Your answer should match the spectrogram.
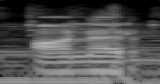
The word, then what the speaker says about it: honor: becomes silent corner like honor her such cases so here if you see h is silent and it gives a vowel sound an r so we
